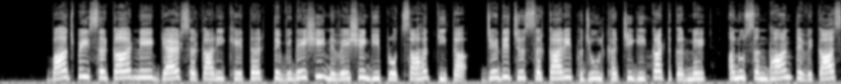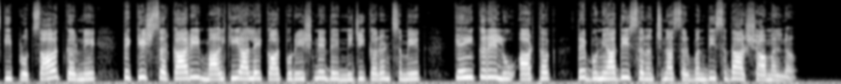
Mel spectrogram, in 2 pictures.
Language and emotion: Dogri, neutral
